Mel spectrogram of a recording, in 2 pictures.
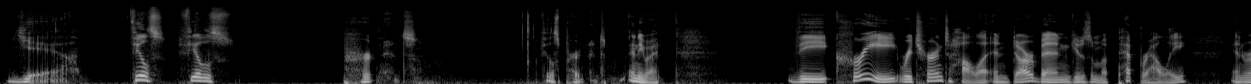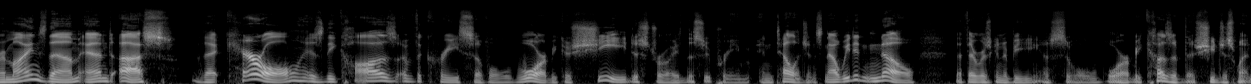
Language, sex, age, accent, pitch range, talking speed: English, male, 40-59, American, 90-120 Hz, 140 wpm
